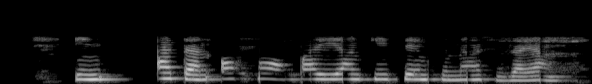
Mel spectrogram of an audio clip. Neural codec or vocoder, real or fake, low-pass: none; real; 3.6 kHz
